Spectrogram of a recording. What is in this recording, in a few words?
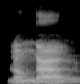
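"longgar", Malay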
